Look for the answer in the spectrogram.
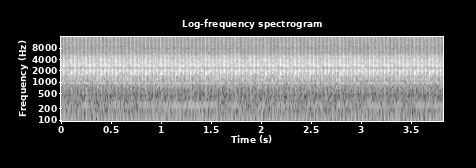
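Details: Maruti Suzuki Ertiga diesel engine idling with a steady, even knock about three times a second over the clatter; the mechanic calls for the injection timing to be changed.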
